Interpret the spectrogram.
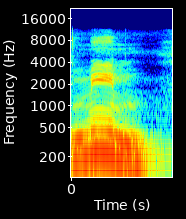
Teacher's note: মিম একেবারে ঠোঁট থেকে উচ্চারিত হচ্ছে মিম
